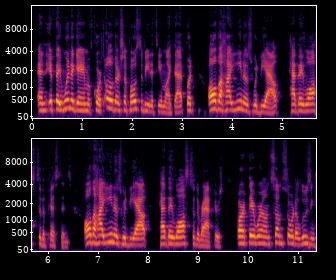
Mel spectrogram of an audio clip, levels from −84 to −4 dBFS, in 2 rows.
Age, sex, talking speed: 30-49, male, 270 wpm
